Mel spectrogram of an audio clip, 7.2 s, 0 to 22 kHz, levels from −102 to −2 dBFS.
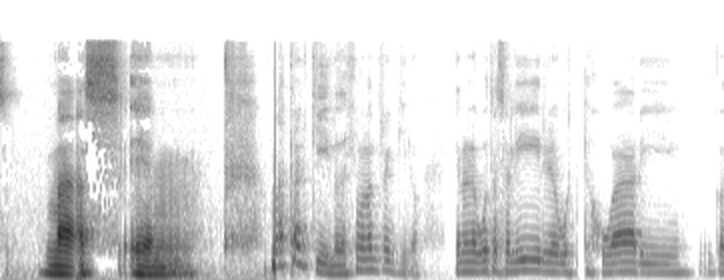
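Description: From 2.74 s to the end, one stereo channel has likely had its polarity flipped, a one channel inverted fault, so summing to mono cancels the shared centre. The speech drops by about 24 dB, leaving only a faint residue of the difference between channels.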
